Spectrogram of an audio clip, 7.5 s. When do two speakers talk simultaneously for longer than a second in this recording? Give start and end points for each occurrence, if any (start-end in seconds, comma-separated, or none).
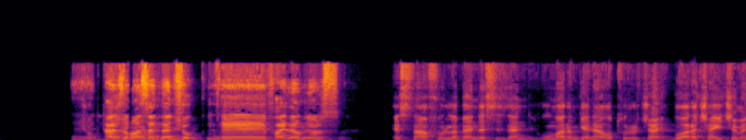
0.8-2.1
